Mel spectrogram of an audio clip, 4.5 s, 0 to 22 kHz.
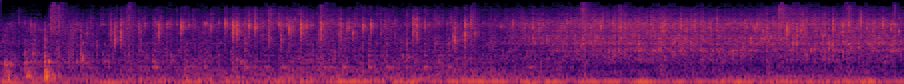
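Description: Engine oil drains from the oil pan of a Subaru WRX with an FA20 engine into a catch tray, making a steady, continuous splashing pour of liquid close by.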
